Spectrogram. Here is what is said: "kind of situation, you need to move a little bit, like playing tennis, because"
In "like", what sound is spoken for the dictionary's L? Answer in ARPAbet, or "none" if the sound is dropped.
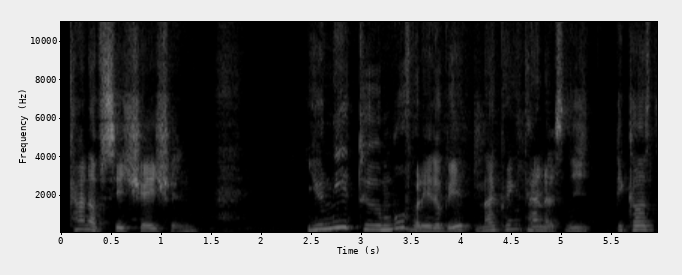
N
